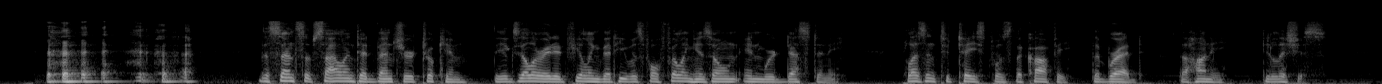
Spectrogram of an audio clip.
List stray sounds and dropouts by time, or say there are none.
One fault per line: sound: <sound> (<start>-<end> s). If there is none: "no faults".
sound: laugh (0.5-2.0 s)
